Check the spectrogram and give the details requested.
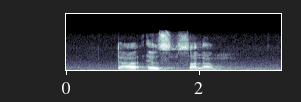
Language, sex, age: Zulu, male, 21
